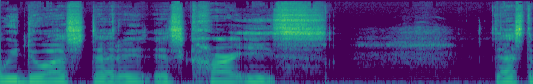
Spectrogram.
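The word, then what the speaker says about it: charis: the Greek when we do our studies is kis that's the pronunciation of it is spell c h a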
